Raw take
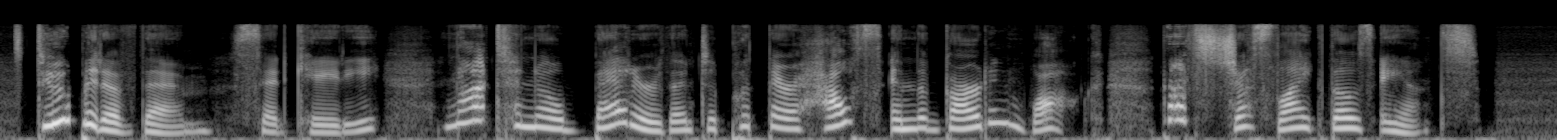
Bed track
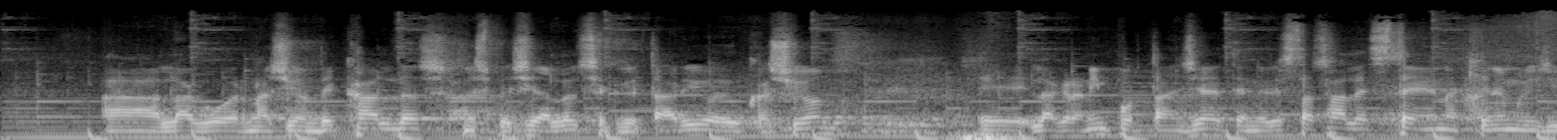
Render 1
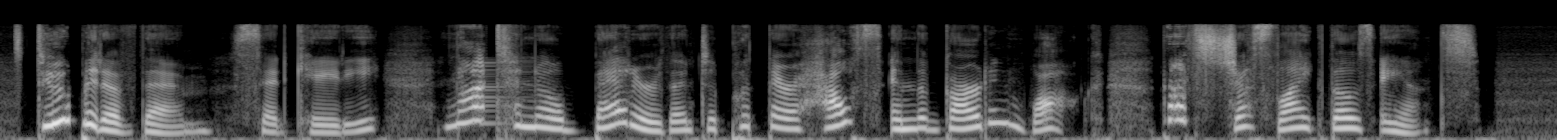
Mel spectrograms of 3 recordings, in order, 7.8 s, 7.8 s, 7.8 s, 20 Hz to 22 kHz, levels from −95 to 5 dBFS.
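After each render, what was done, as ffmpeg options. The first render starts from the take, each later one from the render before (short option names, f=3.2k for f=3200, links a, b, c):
-filter_complex "[0:a]asplit=3[a][b][c];[a]afade=t=out:st=2.39:d=0.02[d];[b]bandreject=f=197.1:t=h:w=4,bandreject=f=394.2:t=h:w=4,bandreject=f=591.3:t=h:w=4,bandreject=f=788.4:t=h:w=4,bandreject=f=985.5:t=h:w=4,bandreject=f=1.1826k:t=h:w=4,bandreject=f=1.3797k:t=h:w=4,bandreject=f=1.5768k:t=h:w=4,bandreject=f=1.7739k:t=h:w=4,bandreject=f=1.971k:t=h:w=4,bandreject=f=2.1681k:t=h:w=4,bandreject=f=2.3652k:t=h:w=4,bandreject=f=2.5623k:t=h:w=4,bandreject=f=2.7594k:t=h:w=4,bandreject=f=2.9565k:t=h:w=4,bandreject=f=3.1536k:t=h:w=4,bandreject=f=3.3507k:t=h:w=4,bandreject=f=3.5478k:t=h:w=4,bandreject=f=3.7449k:t=h:w=4,bandreject=f=3.942k:t=h:w=4,bandreject=f=4.1391k:t=h:w=4,bandreject=f=4.3362k:t=h:w=4,bandreject=f=4.5333k:t=h:w=4,bandreject=f=4.7304k:t=h:w=4,bandreject=f=4.9275k:t=h:w=4,afade=t=in:st=2.39:d=0.02,afade=t=out:st=2.79:d=0.02[e];[c]afade=t=in:st=2.79:d=0.02[f];[d][e][f]amix=inputs=3:normalize=0"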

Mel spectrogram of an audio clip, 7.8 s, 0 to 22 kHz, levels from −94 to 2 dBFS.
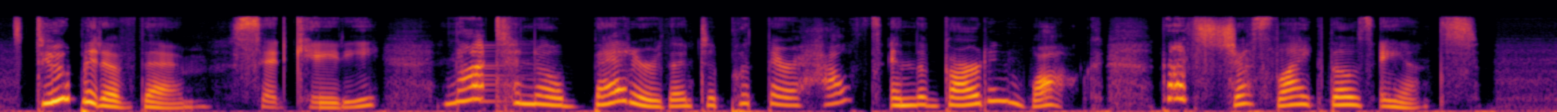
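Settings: -filter_complex "[0:a]asettb=1/sr,asplit=3[a][b][c];[a]atrim=end=0.964[d];[b]atrim=start=0.96:end=1.6,asetpts=PTS-STARTPTS,afade=t=in:d=0.004:c=qsin,afade=t=out:st=0.636:d=0.004:c=qsin,tiltshelf=f=1.2k:g=-9[e];[c]atrim=start=1.596[f];[d][e]acrossfade=d=0.004:c1=hsin:c2=qsin[g];[g][f]acrossfade=d=0.004:c1=qsin:c2=hsin,asettb=1/sr,asplit=3[h][i][j];[h]atrim=end=5.924[k];[i]atrim=start=5.92:end=6.83,asetpts=PTS-STARTPTS,afade=t=in:d=0.004:c=qsin,afade=t=out:st=0.906:d=0.004:c=qsin,highshelf=f=7.4k:g=-8.5[l];[j]atrim=start=6.826[m];[k][l]acrossfade=d=0.004:c1=hsin:c2=qsin[n];[n][m]acrossfade=d=0.004:c1=qsin:c2=hsin,asplit=2[o][p];[o]atrim=end=4.36,asetpts=PTS-STARTPTS,afade=t=out:st=3.36:d=1:c=qsin[q];[p]atrim=start=4.36,asetpts=PTS-STARTPTS,afade=t=in:d=0.004:c=hsin[r];[q][r]concat=n=2:v=0:a=1"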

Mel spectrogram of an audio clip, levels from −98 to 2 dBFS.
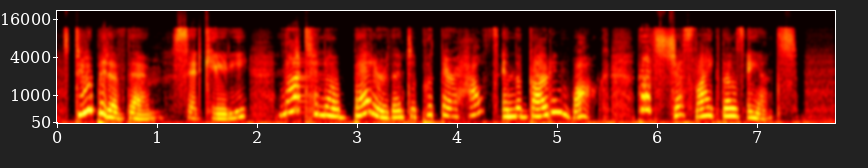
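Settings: -filter_complex "[0:a]asoftclip=type=tanh:threshold=-10.5dB,asplit=2[a][b];[b]adelay=10.6,afreqshift=0.26[c];[a][c]amix=inputs=2:normalize=1"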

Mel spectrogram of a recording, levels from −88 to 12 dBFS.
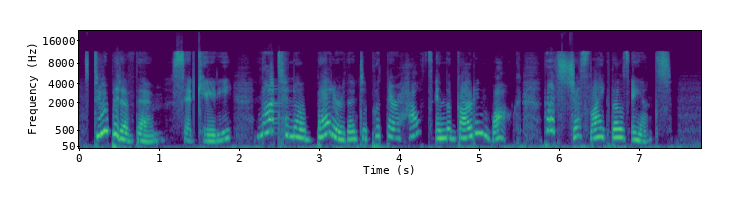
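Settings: -af "volume=3dB"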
